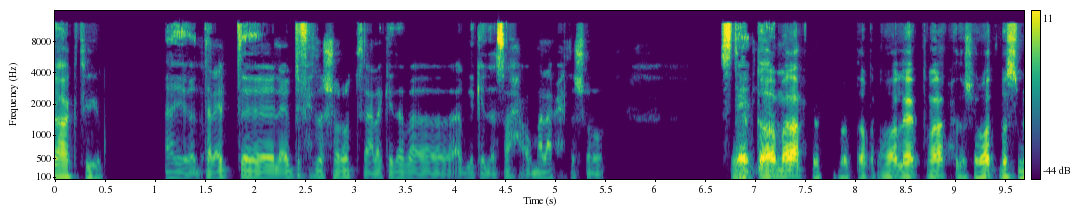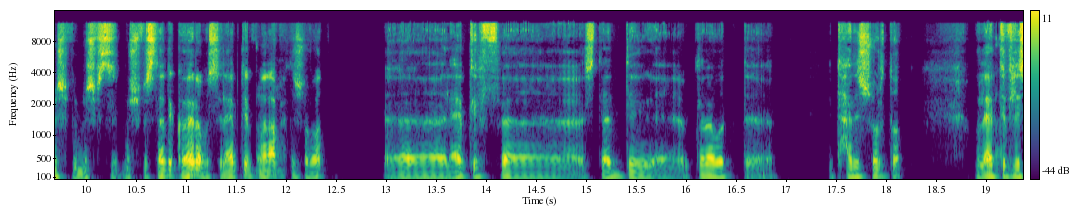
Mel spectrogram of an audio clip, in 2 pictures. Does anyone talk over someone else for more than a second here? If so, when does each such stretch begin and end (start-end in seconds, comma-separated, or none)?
none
